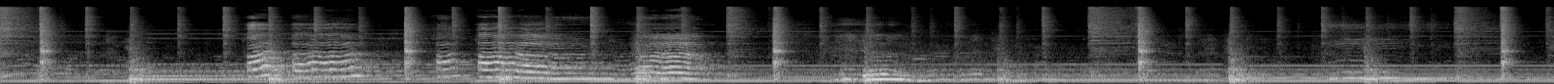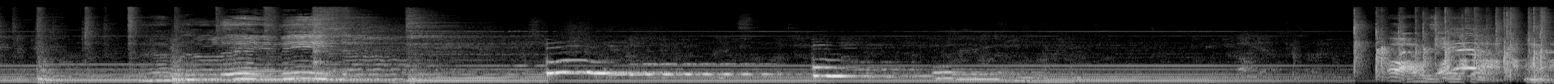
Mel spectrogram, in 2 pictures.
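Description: Live soul-jazz band with organ, electric guitar and drum kit playing the end of a ballad: sustained organ chords under a man singing long wavering notes, with cymbal and drum hits. The music dies away near the end and applause breaks out.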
